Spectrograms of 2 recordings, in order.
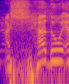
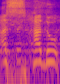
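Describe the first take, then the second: First: The middle consonant is an sh sound. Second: The middle consonant is an s sound. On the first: This is the intended form of the word. The speaker calls it right. "അഷ്ഹദു എന്ന് പറയേണ്ടിടത്ത്" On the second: The sh sound was hard for the speaker to produce. The speaker calls it wrong. "അസ്ഹദു എന്നായി പോകും"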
